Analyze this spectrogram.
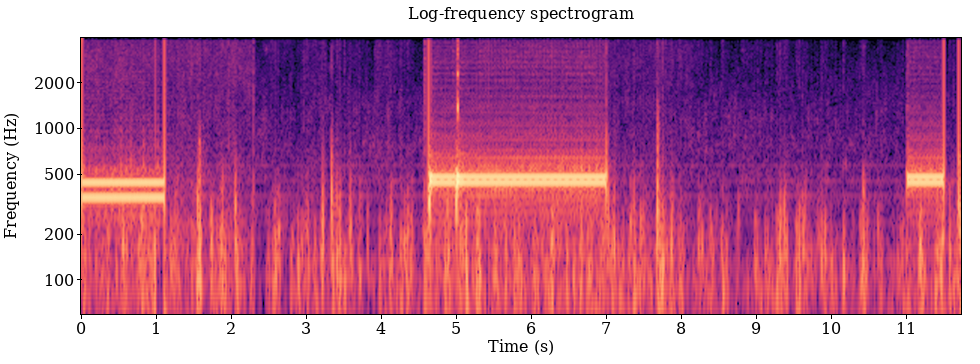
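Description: Telephone line tones during a call transfer: three steady, mid-pitched tone bursts, the middle one held longest, over a constant crackling line hiss. No voices are heard.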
